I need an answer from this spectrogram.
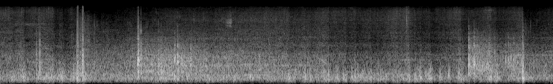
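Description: Fireworks going off: several sharp bangs scattered over a few seconds, over a steady noisy background.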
